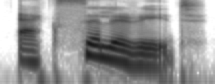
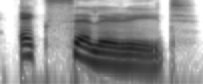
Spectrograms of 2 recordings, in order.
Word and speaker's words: accelerate: মাঝখানের সি এল এই অংশটায় একটু জোর পড়ছে।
